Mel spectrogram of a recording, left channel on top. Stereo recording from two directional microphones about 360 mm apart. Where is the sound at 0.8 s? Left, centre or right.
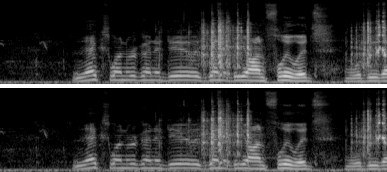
Centre.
